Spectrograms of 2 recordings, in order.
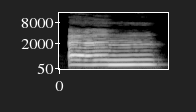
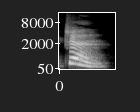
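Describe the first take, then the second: First: It is drawn out and stays level. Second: It is quick and sounds like a falling tone. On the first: The speaker calls it right. "you need to extend the second part of this syllable" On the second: The speaker calls it wrong. "Really fast and emphasize 知. This way, it sounds like the fourth tone"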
